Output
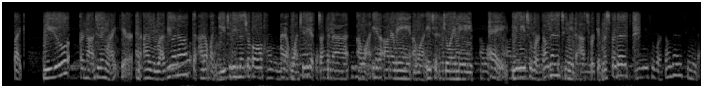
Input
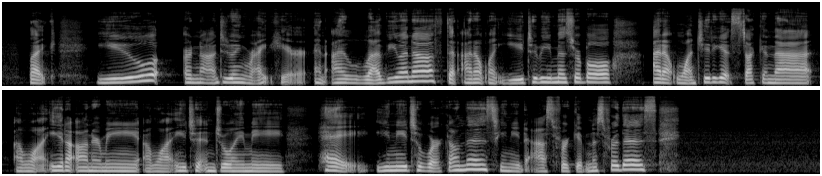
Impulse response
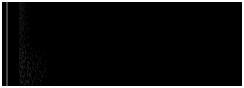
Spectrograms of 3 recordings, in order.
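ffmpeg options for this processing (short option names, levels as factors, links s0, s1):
-filter_complex "[0:a]highpass=f=94:w=0.5412,highpass=f=94:w=1.3066,aresample=11025,acrusher=bits=4:mix=0:aa=0.5,aresample=44100,aemphasis=mode=production:type=bsi,asoftclip=type=tanh:threshold=0.398,acrossover=split=210|730[s0][s1][s2];[s0]acompressor=threshold=0.00708:ratio=4[s3];[s1]acompressor=threshold=0.0398:ratio=4[s4];[s2]acompressor=threshold=0.0501:ratio=4[s5];[s3][s4][s5]amix=inputs=3:normalize=0,asetrate=103194,aresample=44100,lowshelf=f=440:g=-4.5,asplit=2[s6][s7];[s7]adelay=1224,volume=0.355,highshelf=f=4000:g=-27.6[s8];[s6][s8]amix=inputs=2:normalize=0,alimiter=limit=0.0631:level=0:latency=1:release=157,afreqshift=-13,asplit=2[s9][s10];[1:a]atrim=start_sample=2205[s11];[s10][s11]afir=irnorm=-1:irlink=0,volume=0.355[s12];[s9][s12]amix=inputs=2:normalize=0,asplit=2[s13][s14];[s14]adelay=9.3,afreqshift=1.8[s15];[s13][s15]amix=inputs=2:normalize=1,volume=1.5"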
